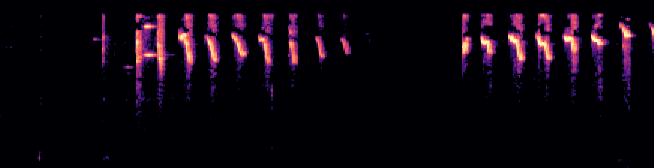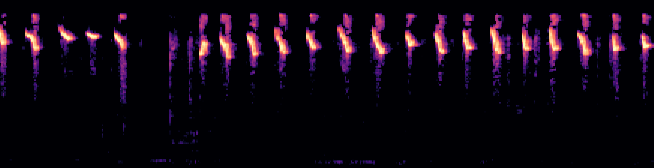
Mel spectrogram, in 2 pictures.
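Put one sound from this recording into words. Wire mesh rattles as a squirrel climbs it.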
